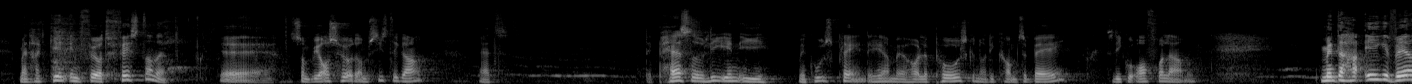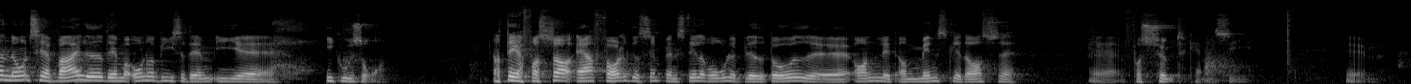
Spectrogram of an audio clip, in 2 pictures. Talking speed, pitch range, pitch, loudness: 150 wpm, 135-175 Hz, 155 Hz, -29 LUFS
